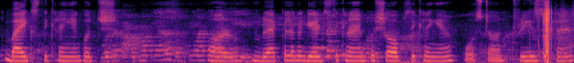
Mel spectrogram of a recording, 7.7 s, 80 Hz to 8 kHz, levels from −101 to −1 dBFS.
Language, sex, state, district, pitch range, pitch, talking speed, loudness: Hindi, female, Bihar, Sitamarhi, 195-210 Hz, 200 Hz, 180 wpm, -38 LUFS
